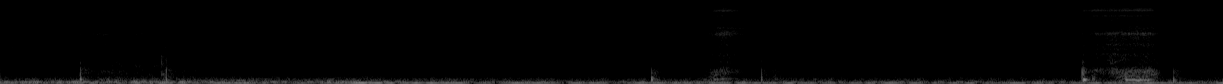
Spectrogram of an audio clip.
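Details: A 3-year-old female miniature poodle snores while sleeping: three faint, airy snoring breaths at about 15 a minute, over a steady low hum.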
